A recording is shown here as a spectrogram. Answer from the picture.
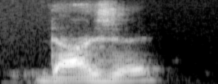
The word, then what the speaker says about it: Dazay: Daje. – Daje, spelled D-A-Z-A-Y, with a little accent over the Z.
